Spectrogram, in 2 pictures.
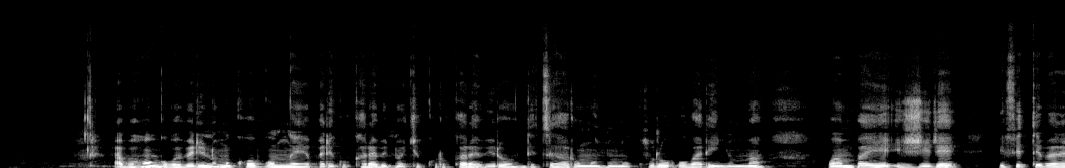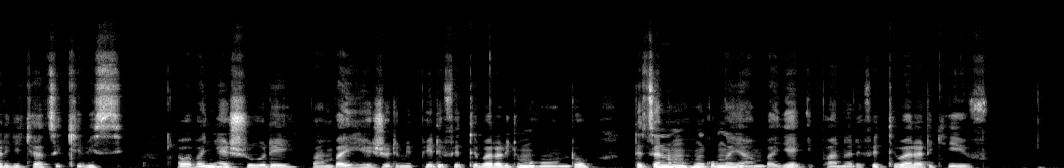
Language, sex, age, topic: Kinyarwanda, female, 36-49, education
